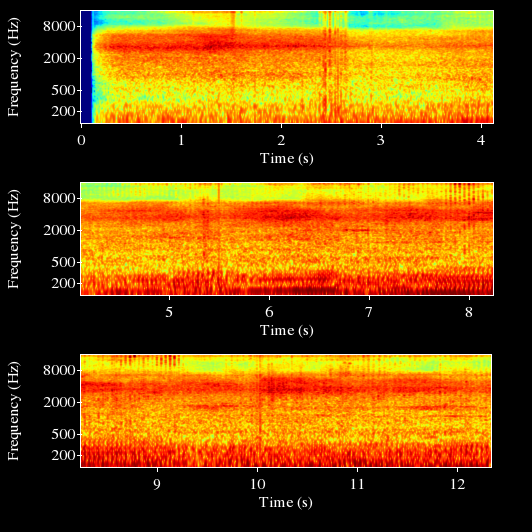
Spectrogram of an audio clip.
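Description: Engines of a group of classic sidecar motorcycles running as they ride past, a low steady drone that grows louder from about four seconds in as the first outfits come close, then stays loud as more follow.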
